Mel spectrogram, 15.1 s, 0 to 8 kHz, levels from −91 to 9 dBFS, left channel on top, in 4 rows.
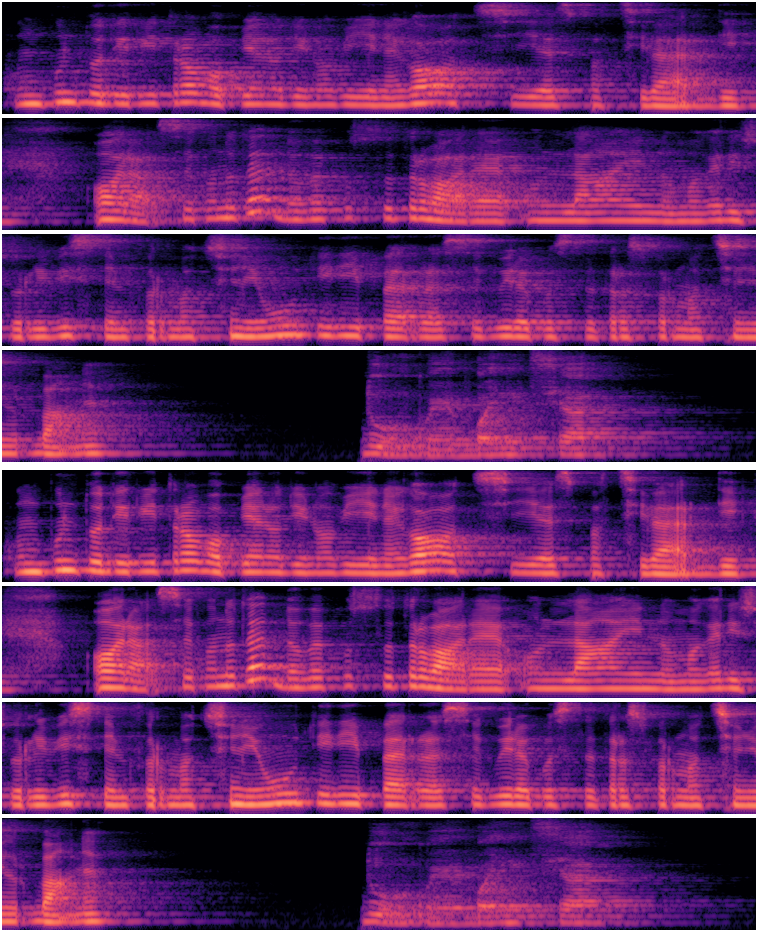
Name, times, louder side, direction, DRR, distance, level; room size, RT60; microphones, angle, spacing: voice 1, 0.1-2.8 3.2-11.8, right 4 dB, 35° right, 11 dB, 0.3 m, -23 dB
voice 2, 13.1-14.2, equal, 30° left, -1 dB, 3.0 m, -31 dB
20.0 x 9.7 x 2.6 m, 1.1 s
head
